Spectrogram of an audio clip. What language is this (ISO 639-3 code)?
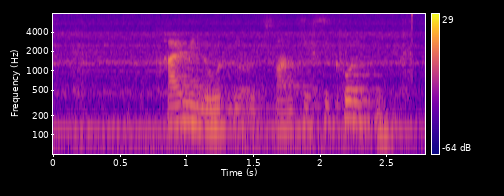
deu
